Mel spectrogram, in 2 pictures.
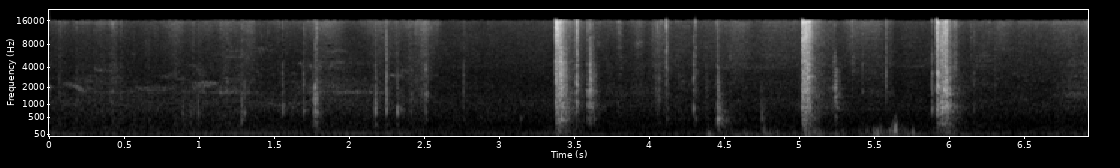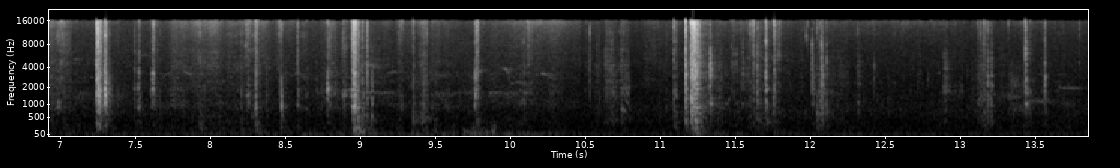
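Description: Irregular sharp clicks and knocks, about one or two a second, with faint rustling between: a thin metal tool and cables being worked under a car's door-sill trim and carpet edge.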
